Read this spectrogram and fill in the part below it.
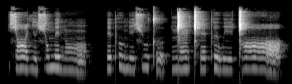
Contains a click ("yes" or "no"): yes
